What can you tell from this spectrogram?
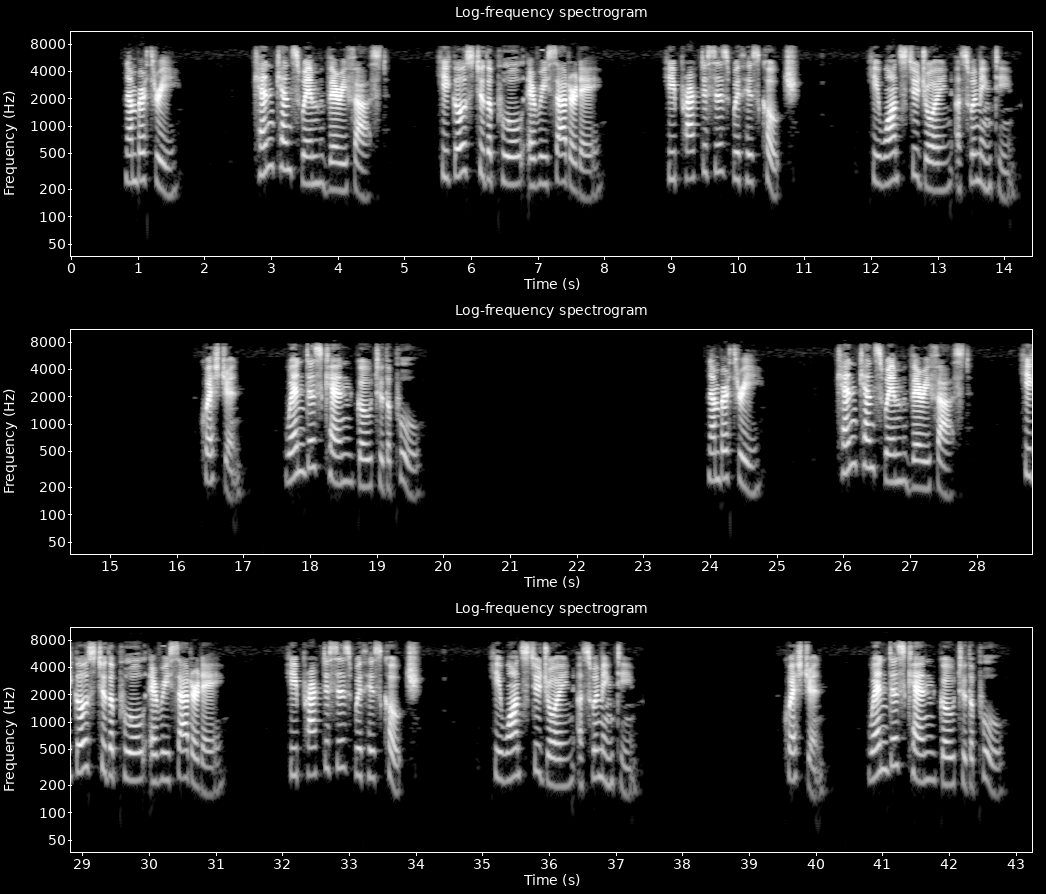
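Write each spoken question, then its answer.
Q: When does Ken go to the pool?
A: Every Saturday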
